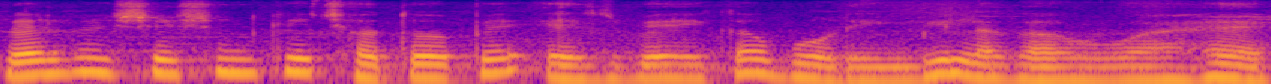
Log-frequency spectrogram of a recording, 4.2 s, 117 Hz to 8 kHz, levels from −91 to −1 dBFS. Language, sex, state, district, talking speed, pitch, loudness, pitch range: Hindi, male, Bihar, Kishanganj, 170 wpm, 160 Hz, -25 LUFS, 150-205 Hz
